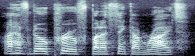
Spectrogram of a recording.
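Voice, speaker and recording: A young man reading a visual novel aloud as a let's play host, breaking into casual animated commentary. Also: fairly high pitch, normal speed.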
